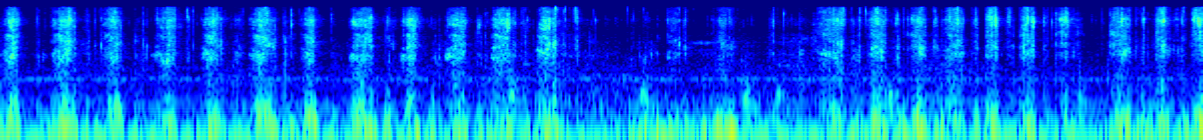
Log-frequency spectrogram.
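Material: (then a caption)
Cucumber flesh. A short, solid, wet piece of peeled cucumber is held in both hands near the microphone while fingernails scratch and squish its flesh. Quick, irregular bright scratching and wet squelching bursts repeat throughout, over a soft low rumble.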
